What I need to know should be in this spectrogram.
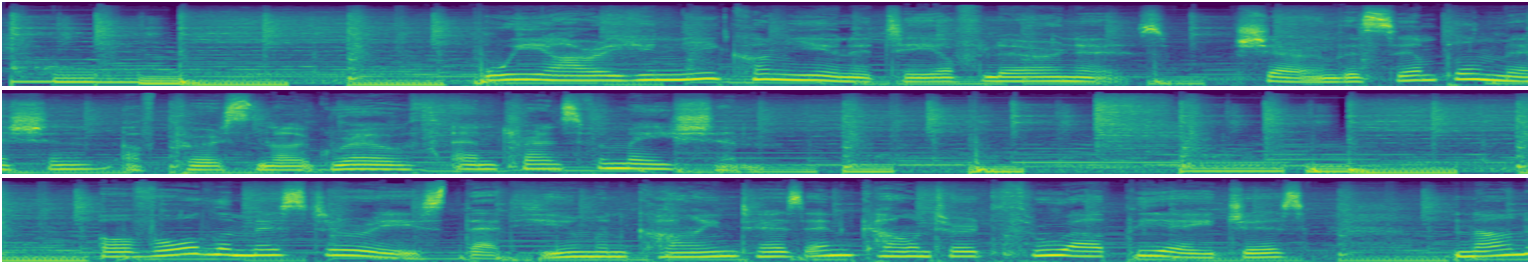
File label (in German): englisch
